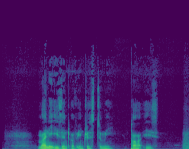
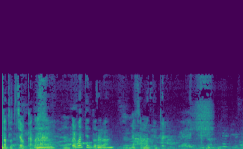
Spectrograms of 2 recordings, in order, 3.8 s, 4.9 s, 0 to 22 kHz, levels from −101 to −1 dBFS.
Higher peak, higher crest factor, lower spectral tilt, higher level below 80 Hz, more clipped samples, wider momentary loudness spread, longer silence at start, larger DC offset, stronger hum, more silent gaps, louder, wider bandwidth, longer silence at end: second, -12 dBFS vs -6 dBFS; about the same, 22 dB vs 20 dB; about the same, -7 dB/octave vs -6 dB/octave; about the same, -52 dBFS vs -48 dBFS; neither; about the same, 16 LU vs 18 LU; first, 0.3 s vs 0.05 s; neither; neither; neither; second, -33 LUFS vs -25 LUFS; first, 13.5 kHz vs 11.5 kHz; about the same, 0 s vs 0 s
